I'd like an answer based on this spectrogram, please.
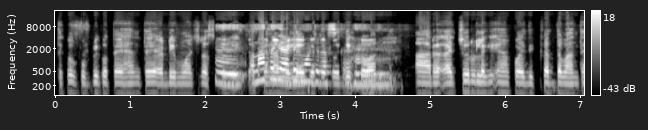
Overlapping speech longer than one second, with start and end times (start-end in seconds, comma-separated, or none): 2.1-4.2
